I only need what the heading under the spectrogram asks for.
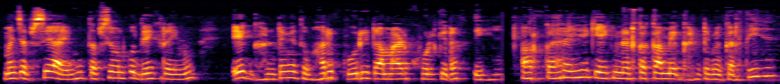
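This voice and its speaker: A woman's voice: sits high, brisk, a little mellow, natural voice, poor audio. Woman as young sister-in-law, brash, blunt, complaining, homemade skit, faint hiss. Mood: indignant. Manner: blunt, grumbling. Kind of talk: homemade family skit acting.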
